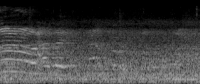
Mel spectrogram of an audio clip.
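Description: Young children playing: a child's high-pitched voice calls out and falls in pitch at the start, then fainter child chatter over the steady background of a large hall.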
